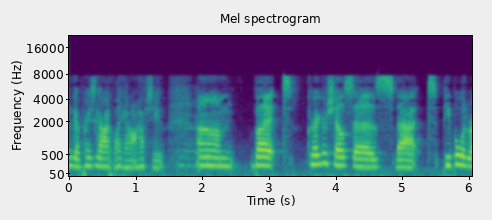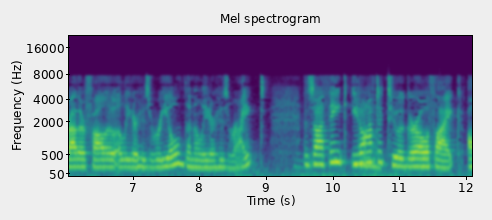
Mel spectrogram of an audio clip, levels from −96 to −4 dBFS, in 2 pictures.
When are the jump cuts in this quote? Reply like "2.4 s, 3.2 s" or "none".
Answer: 4.9 s, 7.2 s, 8.4 s, 10.8 s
